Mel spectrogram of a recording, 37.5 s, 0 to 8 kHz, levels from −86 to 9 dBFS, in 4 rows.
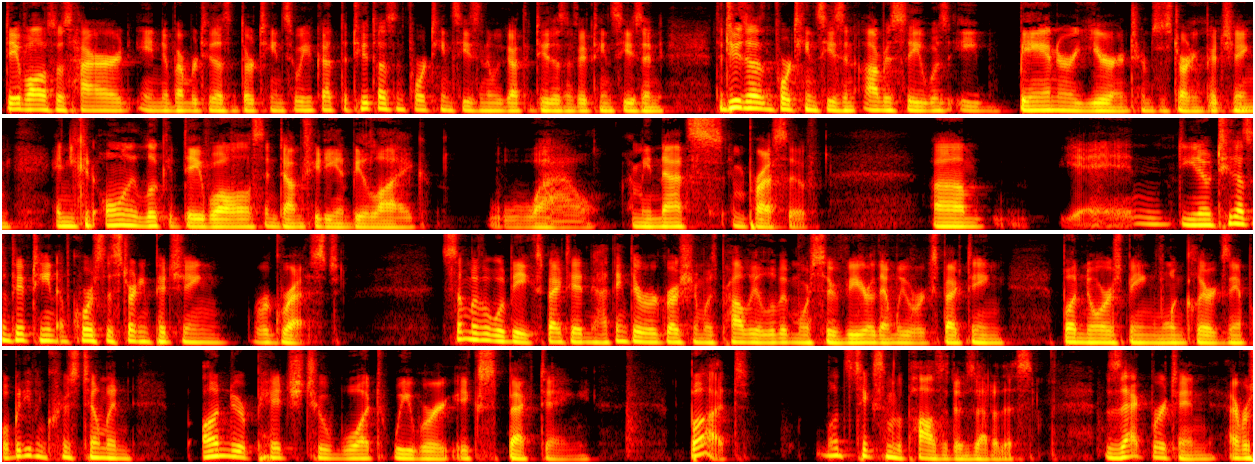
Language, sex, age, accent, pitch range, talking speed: English, male, 30-49, American, 100-120 Hz, 180 wpm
